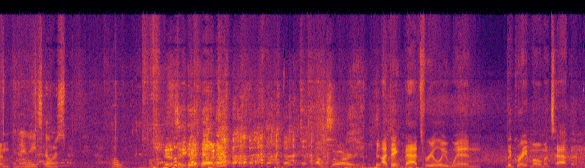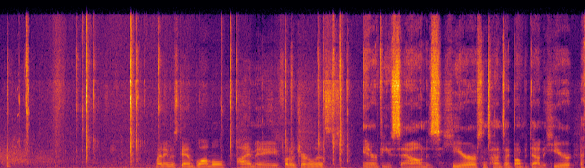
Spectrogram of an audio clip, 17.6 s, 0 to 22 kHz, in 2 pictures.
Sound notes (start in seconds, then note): 2.9 crew laughing; 10.6 equipment clicking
